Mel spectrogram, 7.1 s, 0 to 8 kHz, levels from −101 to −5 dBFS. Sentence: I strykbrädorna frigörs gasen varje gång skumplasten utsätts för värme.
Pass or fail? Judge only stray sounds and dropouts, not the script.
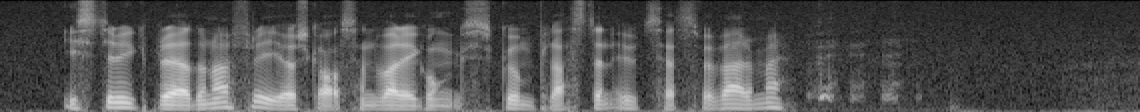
fail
